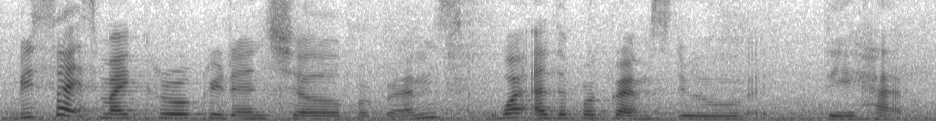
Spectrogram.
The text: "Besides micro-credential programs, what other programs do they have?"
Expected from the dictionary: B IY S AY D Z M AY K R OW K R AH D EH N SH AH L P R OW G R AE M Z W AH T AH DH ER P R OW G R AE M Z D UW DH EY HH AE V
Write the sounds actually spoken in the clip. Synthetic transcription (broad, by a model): B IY S AY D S M AY K R OW K R AH D EH N SH AH L P R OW G R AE M S W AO T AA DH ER P R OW G R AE M S D UW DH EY HH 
